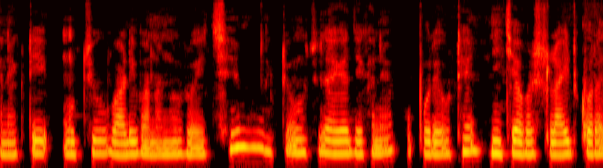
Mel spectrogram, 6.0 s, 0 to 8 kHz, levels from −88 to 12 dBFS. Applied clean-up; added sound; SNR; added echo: none; none; none; none.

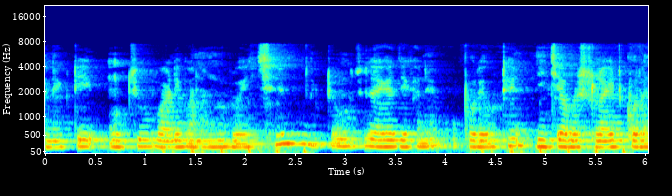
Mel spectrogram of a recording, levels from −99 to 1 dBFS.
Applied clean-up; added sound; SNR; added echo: none; Tap; 15 dB; reverberation time 1.4 s.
